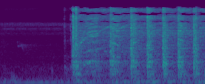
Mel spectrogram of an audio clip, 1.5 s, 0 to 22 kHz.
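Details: 2018 Nissan Sentra 1.8, about 35,000 miles, cranking while checking coil signal after no-spark test; steady starter cranking, engine never fires. Crank no start with no spark; ECM coil control suspected.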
